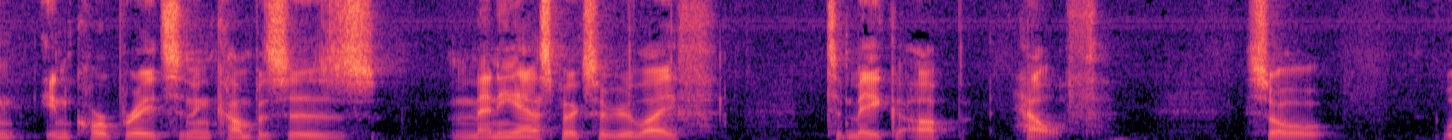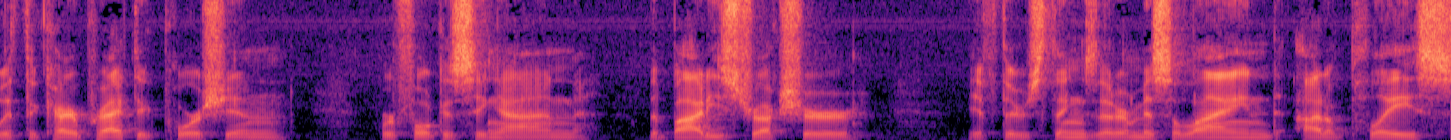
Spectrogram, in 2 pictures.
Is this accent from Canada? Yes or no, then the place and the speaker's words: no; Milwaukee, Wisconsin, United States; moved away as an adult; also born or lived in Waukesha / Brookfield; now in Wausau, United States; I am from the Milwaukee area, born and raised in Milwaukee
